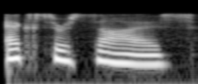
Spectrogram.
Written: exorcize

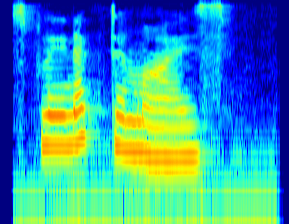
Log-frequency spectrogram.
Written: splenectomize

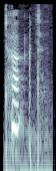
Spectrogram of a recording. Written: tucked

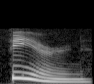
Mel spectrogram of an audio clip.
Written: firn

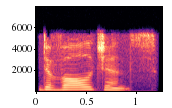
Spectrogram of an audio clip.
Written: divulgence

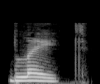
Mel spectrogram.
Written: blateness

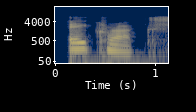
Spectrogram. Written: acrux

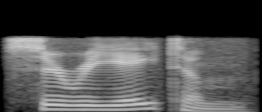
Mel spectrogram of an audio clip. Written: seriatim

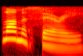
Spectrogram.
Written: lamasery

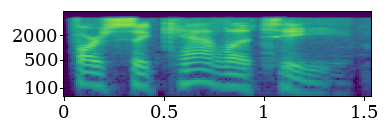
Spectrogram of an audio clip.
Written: farcicality

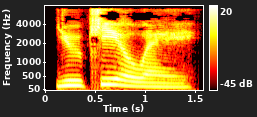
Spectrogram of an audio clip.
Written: ukiyoe

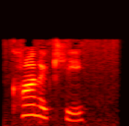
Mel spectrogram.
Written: Koneke

